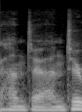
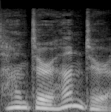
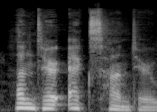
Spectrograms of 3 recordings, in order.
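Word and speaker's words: Hunter × Hunter: you're supposed to pronounce the x is silent you could say could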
